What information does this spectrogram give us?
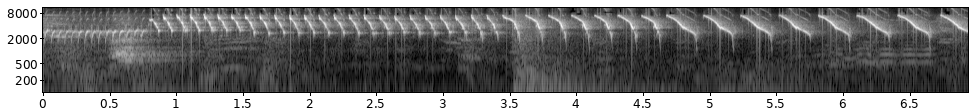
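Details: Aroused male canary's song aimed at a female: a short low note, then a long rapid trill of repeated notes slowing into distinct descending sweeps about five per second.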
